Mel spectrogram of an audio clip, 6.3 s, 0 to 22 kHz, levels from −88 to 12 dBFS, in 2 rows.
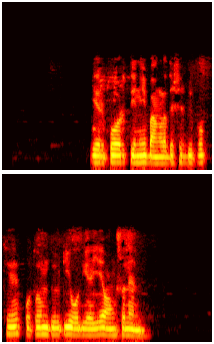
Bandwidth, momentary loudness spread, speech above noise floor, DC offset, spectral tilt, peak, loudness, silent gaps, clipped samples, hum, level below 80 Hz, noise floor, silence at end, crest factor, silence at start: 6.6 kHz; 8 LU; 66 dB; under 0.1%; -7.5 dB/octave; -2 dBFS; -17 LUFS; none; under 0.1%; none; -56 dBFS; -82 dBFS; 1 s; 16 dB; 1.35 s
